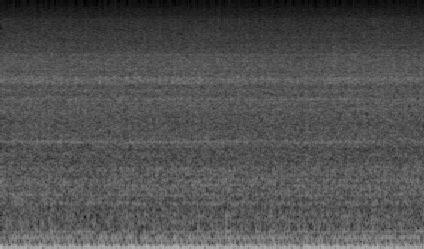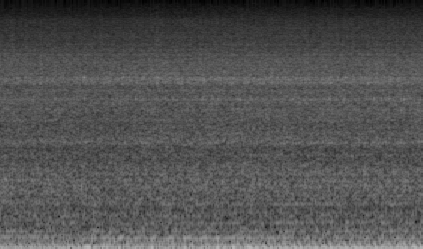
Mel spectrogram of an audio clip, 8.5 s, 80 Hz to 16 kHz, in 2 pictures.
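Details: 1972 Plymouth Valiant 318 V8, Holley 600 four-barrel refitted after fixing a rich-running fault: steady, even low rumble at idle, no misses, stumbles or hunting, much better than before.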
